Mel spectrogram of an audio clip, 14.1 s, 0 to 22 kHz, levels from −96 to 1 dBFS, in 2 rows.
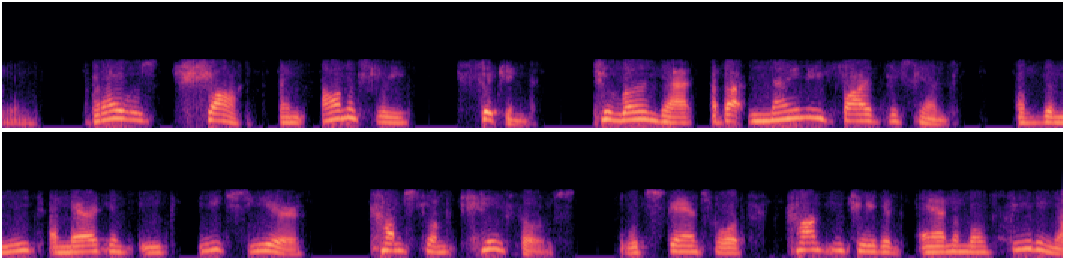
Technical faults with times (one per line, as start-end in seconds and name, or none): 0.00-14.15 tandem speech coding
